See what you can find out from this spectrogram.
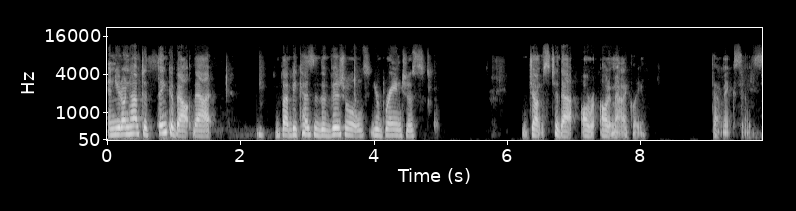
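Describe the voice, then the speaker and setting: Pausing long and often, a woman speaks at a moderate pace with ordinary pitch variation, in a dry, close sound with no echo and a very clean recording over a silent background. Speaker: analytics presenter. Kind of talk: lecture. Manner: frequent filler words.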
